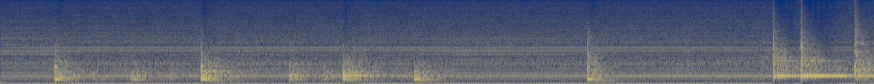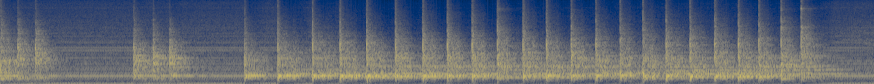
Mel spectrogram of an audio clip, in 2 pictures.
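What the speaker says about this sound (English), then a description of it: "And that's called off dolly hammering." Auto body hammer strikes on a dented car panel ring out, scattered single taps at first, then a fast steady run of sharp off-dolly hits close by, with a faint hum underneath.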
